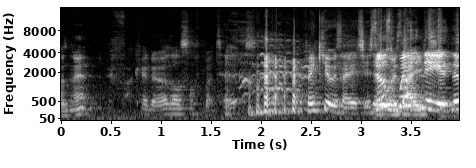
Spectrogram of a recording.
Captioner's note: laughs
